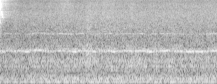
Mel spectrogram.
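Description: Steady background hum with a thin, constant high tone above it and no distinct events: room tone.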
